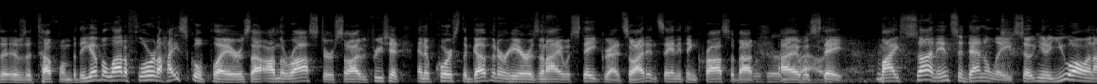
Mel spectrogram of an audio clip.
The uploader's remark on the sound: Republican Presidential Town Hall. From Des Moines, Iowa.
